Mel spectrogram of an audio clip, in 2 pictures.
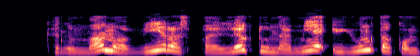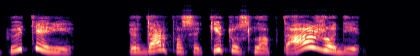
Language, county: Lithuanian, Kaunas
